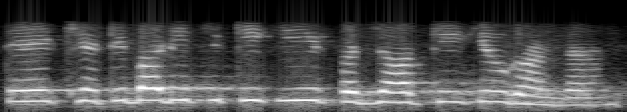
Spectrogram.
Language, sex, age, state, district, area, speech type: Punjabi, female, 18-30, Punjab, Gurdaspur, urban, conversation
